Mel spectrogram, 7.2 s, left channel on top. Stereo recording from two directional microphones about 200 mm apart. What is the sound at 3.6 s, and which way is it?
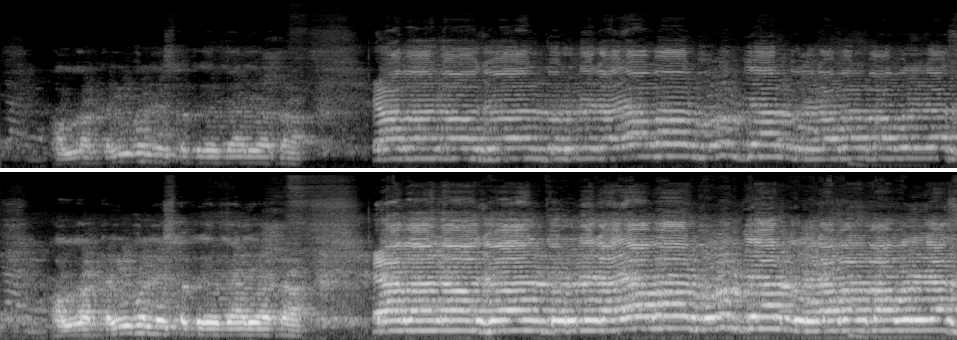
Speech, 15° left (ahead or behind).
